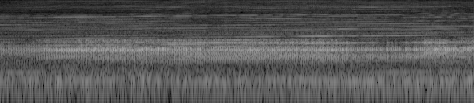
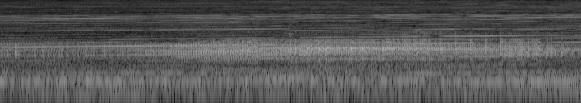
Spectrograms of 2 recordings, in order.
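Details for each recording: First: Holden Astra electric power steering pump in an AU Falcon skid car, wired straight to the battery, wheels off the ground: spools up in half a second to a steady, even mid-pitched whine, no grinding or surging; running normally, no leaks. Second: Holden Astra electric pump in an AU Falcon skid car, wheels resting on rotors, steering turned under load: loud whine swells and rises in pitch then eases; overworked pump, and a hose then popped off.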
